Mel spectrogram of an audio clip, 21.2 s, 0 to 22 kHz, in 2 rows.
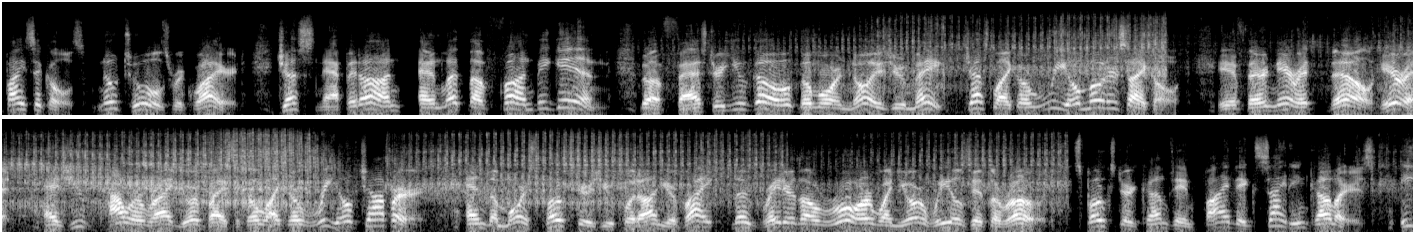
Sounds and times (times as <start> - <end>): Speech: 0.0 - 21.1
Bicycle: 4.7 - 18.7, 20.6 - 21.1.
